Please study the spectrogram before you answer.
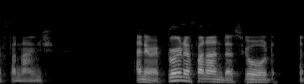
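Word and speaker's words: Fernandes: Or is it Bruno Fernandez? A lot of people say Fernandez, but I swear I pronounced it Bruno Fernanch.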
